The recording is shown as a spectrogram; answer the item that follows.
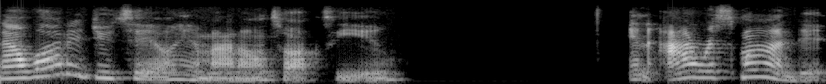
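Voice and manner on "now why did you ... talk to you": put-on whisper. Retelling hearing a whisper in the bathroom: retelling a whisper. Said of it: "And the whisper say".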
